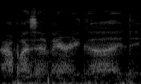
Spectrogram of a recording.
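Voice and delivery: hushed whisper of a disgusted character. Acted. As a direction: whisper it, sour and unimpressed. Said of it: "as he goes".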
